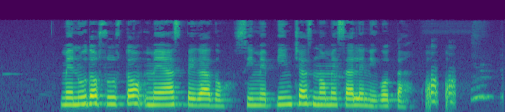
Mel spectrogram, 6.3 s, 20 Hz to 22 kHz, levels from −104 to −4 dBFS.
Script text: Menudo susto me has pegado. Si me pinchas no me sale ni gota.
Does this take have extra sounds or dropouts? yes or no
yes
